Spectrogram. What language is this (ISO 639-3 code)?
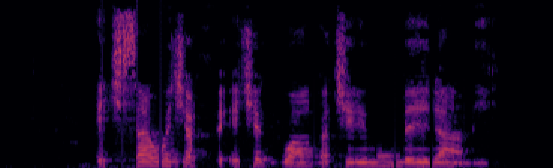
lug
